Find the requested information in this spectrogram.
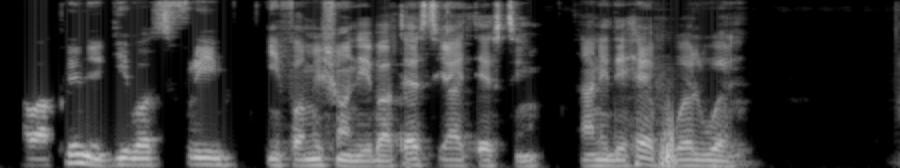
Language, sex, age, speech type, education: Nigerian Pidgin, male, 30-45, spontaneous, tertiary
